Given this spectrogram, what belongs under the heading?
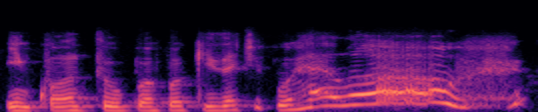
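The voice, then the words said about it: High-pitched imitated singer's hello. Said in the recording (Portuguese): “imitando o hello do Purple Kiss ... high note”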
